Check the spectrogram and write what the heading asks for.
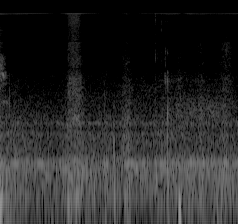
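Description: Faint brief scratch of a tick mark being drawn on a phone touchscreen, over low room hiss, with a tiny tick near the end.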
